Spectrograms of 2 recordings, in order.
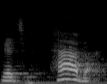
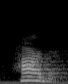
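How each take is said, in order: First: "harbor" said "hah-buh" without the r; "harbor" with an r-less Boston vowel. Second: "harbor" with a full American r, "har-ber"; "harbor" in a standard American accent; rhotic harbor. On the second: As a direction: say "harbor" with both r sounds clearly. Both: Shown as a demonstration.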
